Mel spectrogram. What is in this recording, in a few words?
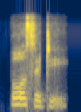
"paucity", Indian; Dictionary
